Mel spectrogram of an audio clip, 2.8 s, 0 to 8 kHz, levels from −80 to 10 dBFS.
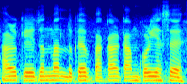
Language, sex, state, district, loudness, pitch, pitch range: Assamese, male, Assam, Hailakandi, -14 LUFS, 140 Hz, 135-145 Hz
